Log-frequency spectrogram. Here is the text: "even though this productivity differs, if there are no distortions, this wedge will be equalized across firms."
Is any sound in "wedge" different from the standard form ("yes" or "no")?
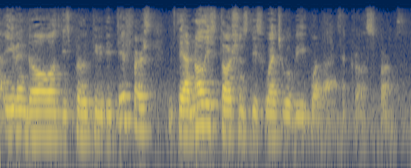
yes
